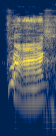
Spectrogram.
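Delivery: taunting quack. Retold or imitated. Co-host guessing at the taunt, imitated quack. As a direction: imitate a silly taunting squawk. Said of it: "taunting him by going".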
